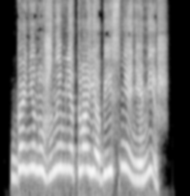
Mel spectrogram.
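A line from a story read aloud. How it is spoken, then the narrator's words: Impatient bark. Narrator (Russian): Рявкнула я, теряя терпение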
